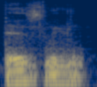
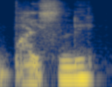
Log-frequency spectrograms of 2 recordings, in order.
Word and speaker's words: Bisley: Replicate that ice Simon Bisley that Bizzley Monk. You know there's artists out there that pronounce his name Bisley. Would you believe that?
